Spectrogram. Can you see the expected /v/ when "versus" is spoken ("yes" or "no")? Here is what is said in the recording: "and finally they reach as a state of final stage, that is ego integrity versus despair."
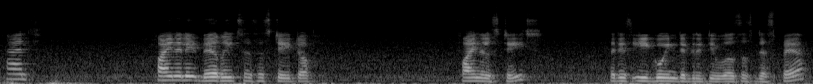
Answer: yes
